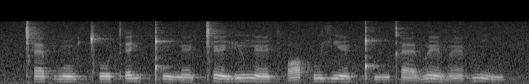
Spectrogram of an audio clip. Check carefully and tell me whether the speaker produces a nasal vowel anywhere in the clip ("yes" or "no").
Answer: yes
